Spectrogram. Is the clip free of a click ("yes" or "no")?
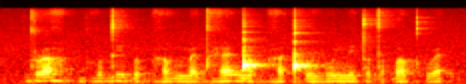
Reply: no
